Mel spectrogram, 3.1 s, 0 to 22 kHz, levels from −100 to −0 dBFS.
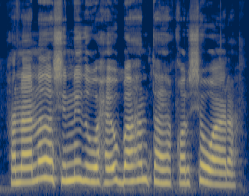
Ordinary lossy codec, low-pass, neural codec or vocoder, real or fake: none; none; none; real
